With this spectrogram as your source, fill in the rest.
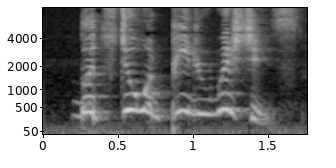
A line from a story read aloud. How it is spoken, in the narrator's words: cried the simple boys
